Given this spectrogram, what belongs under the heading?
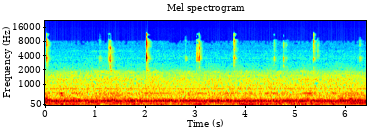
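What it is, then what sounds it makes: Soap bar being scored with a blade. A thin blade scores lines into a solid striped soap bar held in the hand, making a series of soft, bright, crisp clicks and scrapes. The clicks are short and dry, with no ring, and sit over a steady low hum.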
